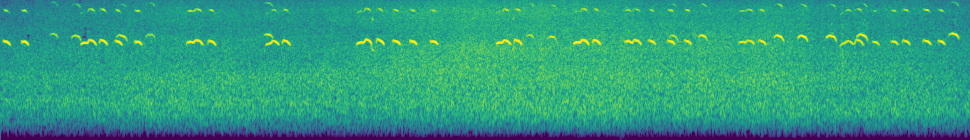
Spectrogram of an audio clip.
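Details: Royal terns on Malibu Beach, a presumed male trying to get a female's interest: short, high, scratchy calls, many overlapping in quick succession, over a steady roar of surf.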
